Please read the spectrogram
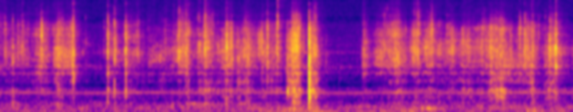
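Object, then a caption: Plastic sequin pouch. Long nails brush and scratch the reversible sequins of a plastic sequin pouch, producing a bright, dry crinkling and rustling with many quick scratches and brief louder flicks. The sound is thin and high, with almost no low end and very short decay.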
